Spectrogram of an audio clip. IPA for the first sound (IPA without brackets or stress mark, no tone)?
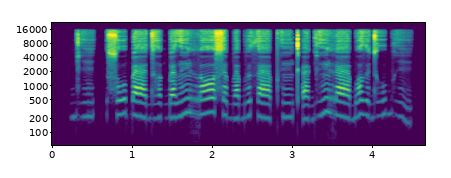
ɡʱ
